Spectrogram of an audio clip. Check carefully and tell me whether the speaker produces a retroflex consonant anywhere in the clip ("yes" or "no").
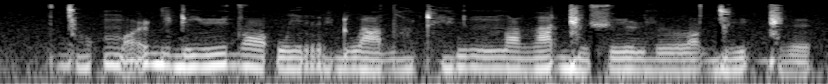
yes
